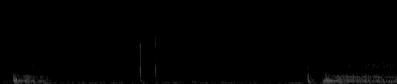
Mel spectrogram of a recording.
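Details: A sleeping cat snoring. Two drawn-out, rough, low breaths come at the start and end, with quiet low rumbling between them and two brief clicks in the middle.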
